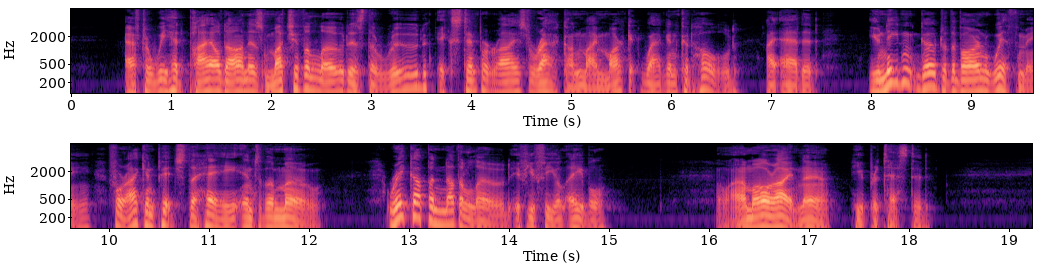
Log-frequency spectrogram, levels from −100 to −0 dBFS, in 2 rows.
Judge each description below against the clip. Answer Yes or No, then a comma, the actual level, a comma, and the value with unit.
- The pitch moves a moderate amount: Yes, average, 4.8 semitones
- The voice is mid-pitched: No, low, 100 Hz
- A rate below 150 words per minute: No, average, 170 wpm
